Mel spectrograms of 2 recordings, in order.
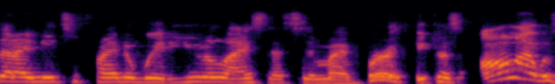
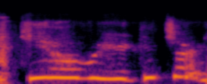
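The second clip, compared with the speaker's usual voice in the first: sharp call; 12 semitones higher, 3 dB louder than usual. Retold or imitated. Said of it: "she said".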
